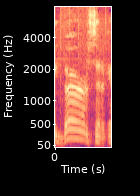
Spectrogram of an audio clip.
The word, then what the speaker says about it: Berserk: Se pronuncia así Berserk, es una palabra vikinga.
